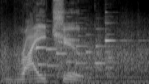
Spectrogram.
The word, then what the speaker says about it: Raichu: It's pronounced Raichu.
